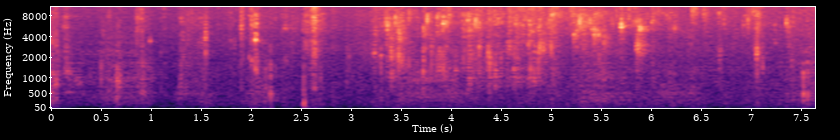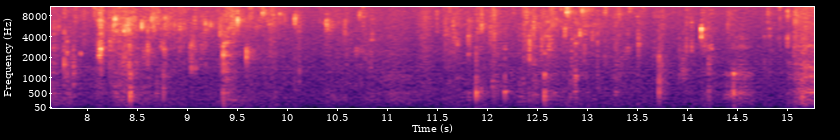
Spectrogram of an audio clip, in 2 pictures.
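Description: Close-miked chewing of meatball spaghetti in tomato sauce: a steady run of small wet clicks and mouth smacks.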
